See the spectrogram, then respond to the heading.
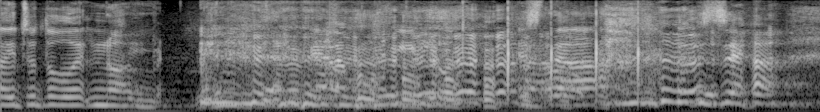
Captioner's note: laugh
